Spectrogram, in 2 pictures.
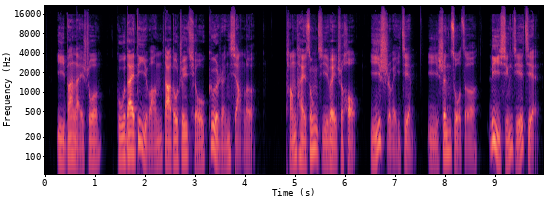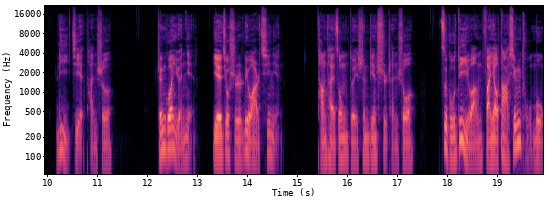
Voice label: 党政宣传

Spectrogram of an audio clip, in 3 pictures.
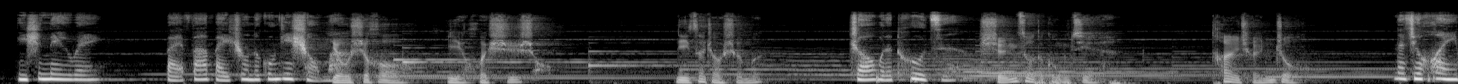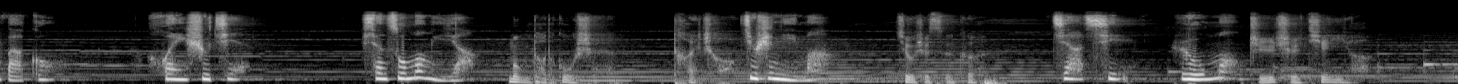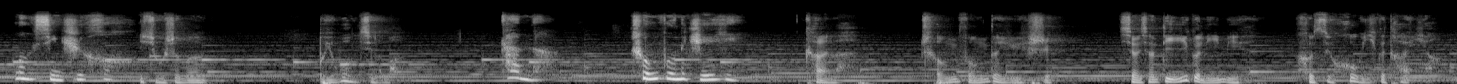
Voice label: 游戏配音; 灵素

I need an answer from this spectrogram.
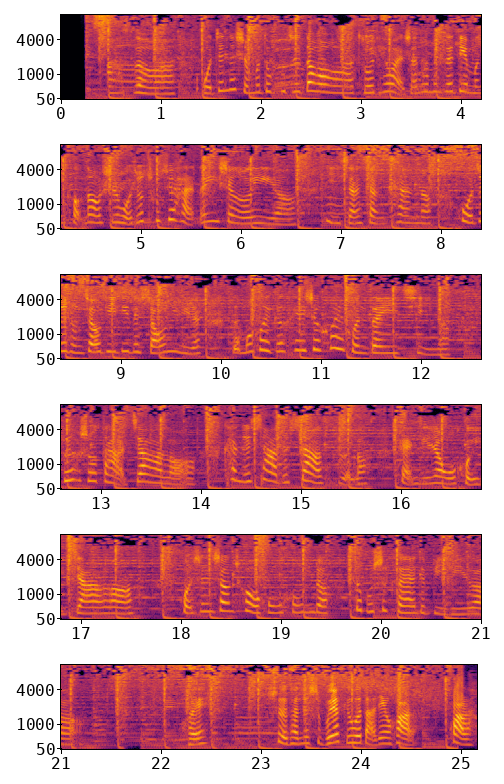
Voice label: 港风御姐音温柔撒娇

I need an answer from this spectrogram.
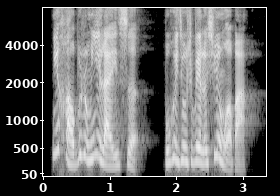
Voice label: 少御音

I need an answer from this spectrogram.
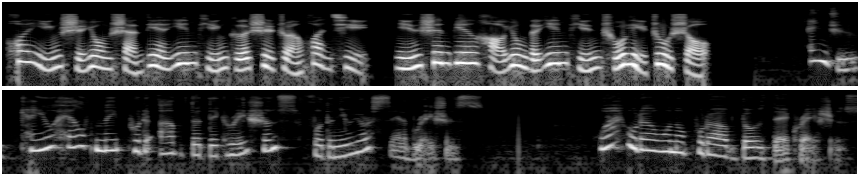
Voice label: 英文

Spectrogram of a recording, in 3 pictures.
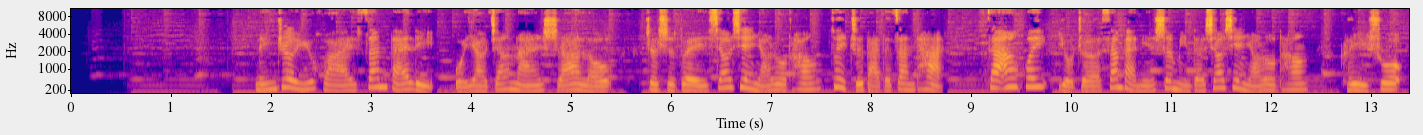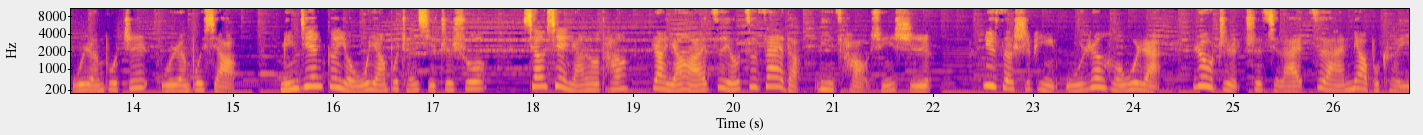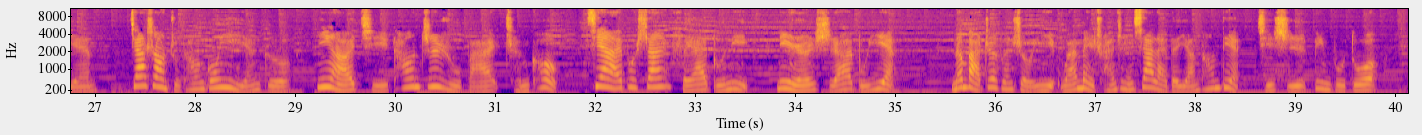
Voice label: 品牌宣传音频小样

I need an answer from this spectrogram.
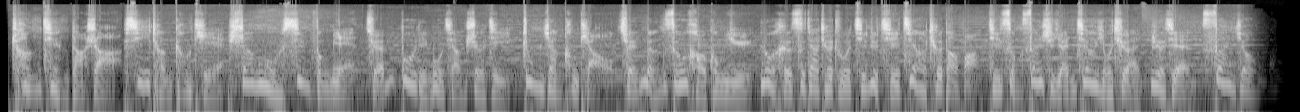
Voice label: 电台广告; 电台广告昌建大厦

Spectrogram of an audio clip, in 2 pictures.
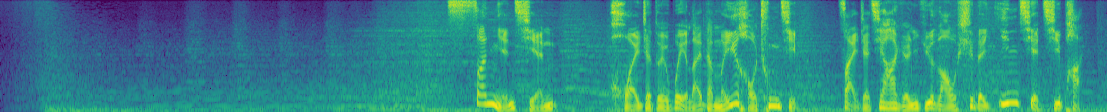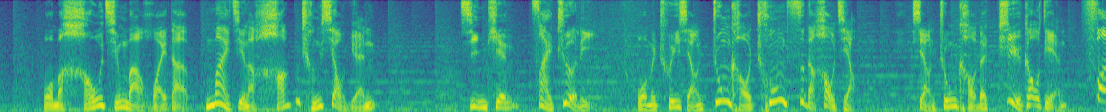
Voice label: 宣传片大气誓师视频

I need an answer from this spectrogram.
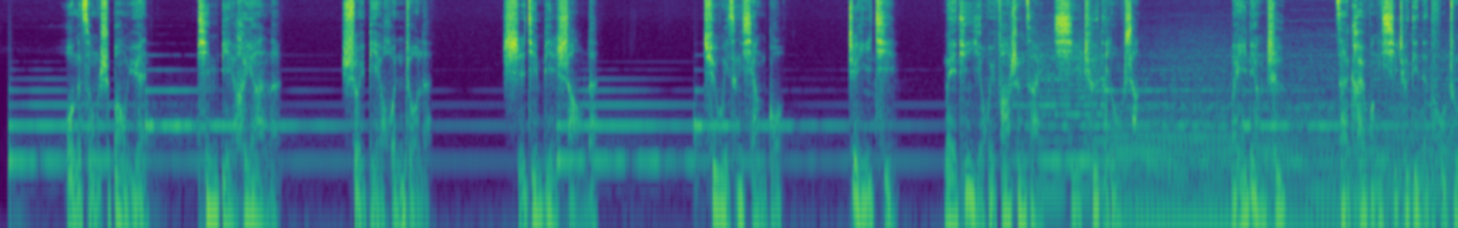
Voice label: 走心宣传类环境保护走心情感

